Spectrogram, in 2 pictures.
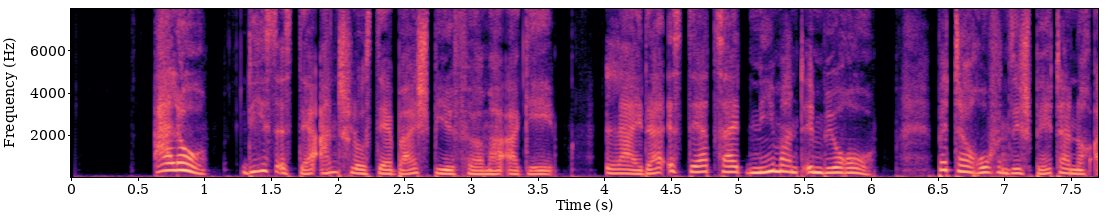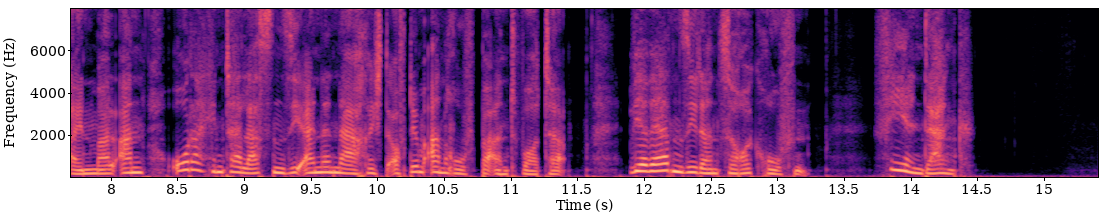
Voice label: TELEFONANSAGE; LOFT VOICES

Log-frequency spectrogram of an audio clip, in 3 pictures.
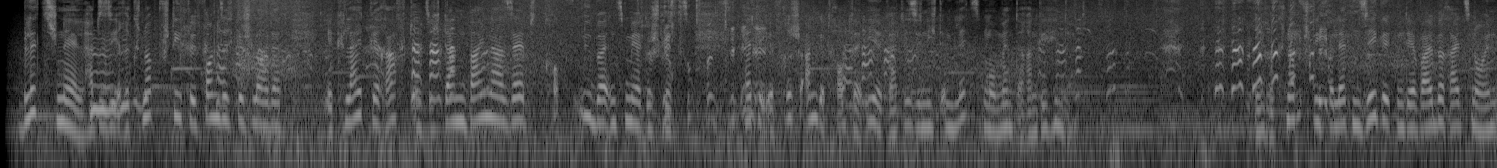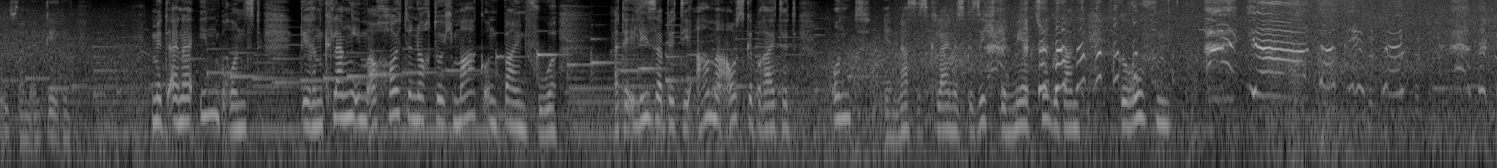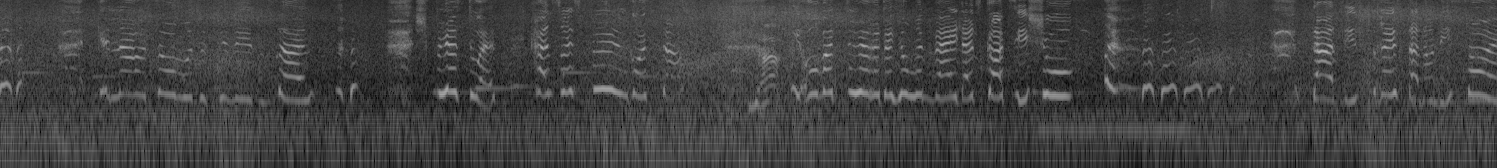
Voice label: Hörspiel; Honigtot; Audible

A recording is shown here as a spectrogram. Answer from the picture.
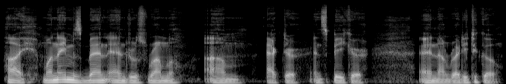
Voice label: Vorstellung EN

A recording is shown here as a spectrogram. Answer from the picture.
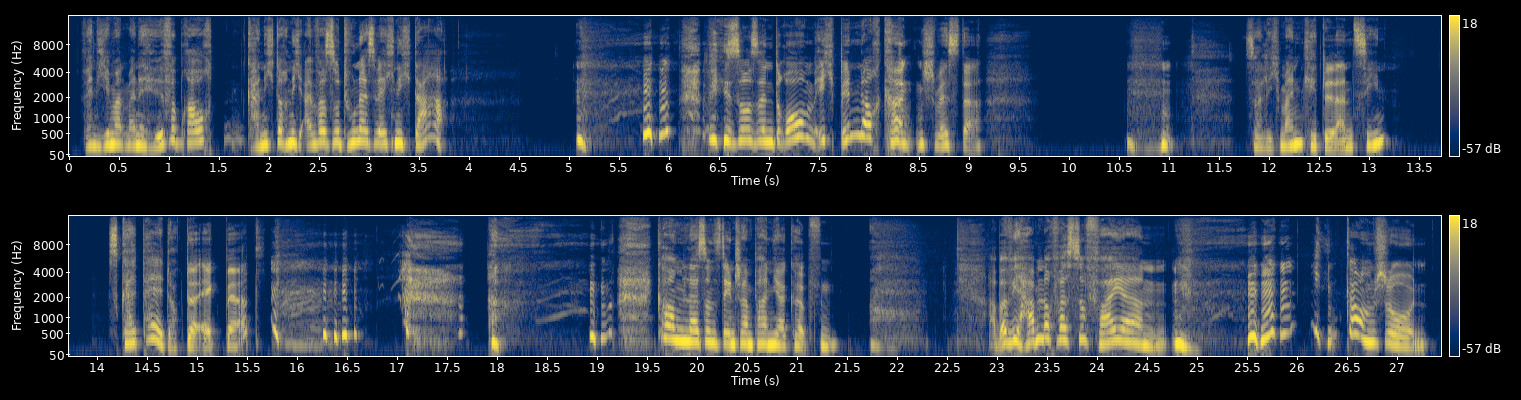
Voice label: synchron

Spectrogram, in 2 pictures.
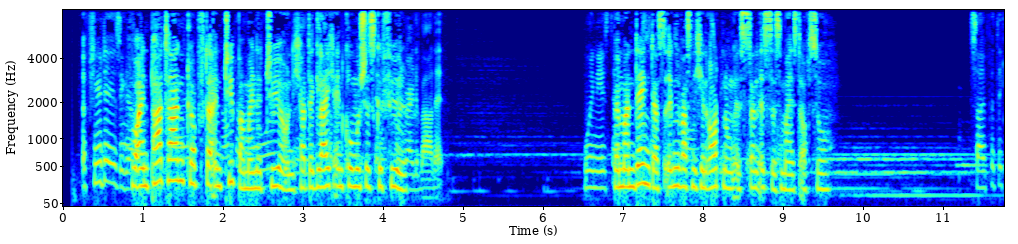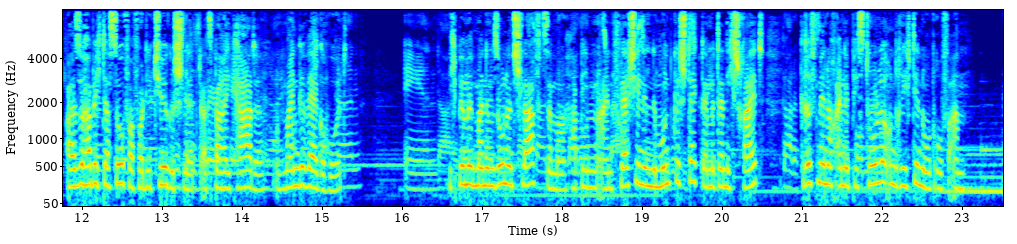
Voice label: doku; spiegel tv

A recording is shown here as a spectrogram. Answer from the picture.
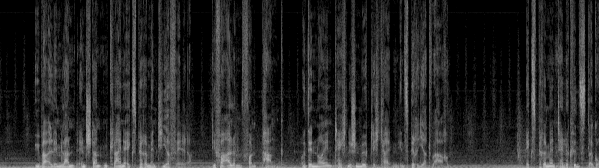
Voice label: Doku Musik Synthesizer Deutsch stereo

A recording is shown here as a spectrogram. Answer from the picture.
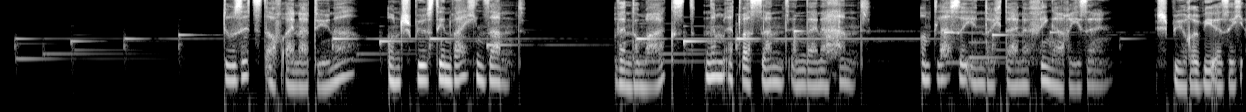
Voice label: Meditation

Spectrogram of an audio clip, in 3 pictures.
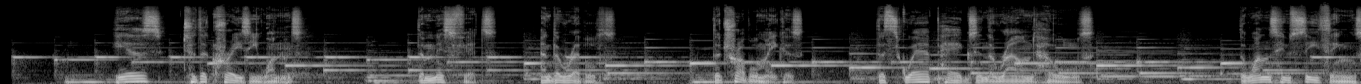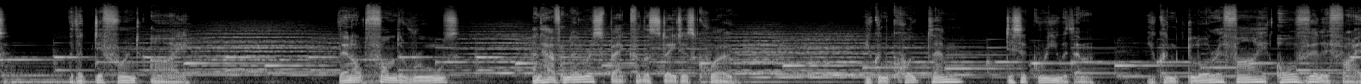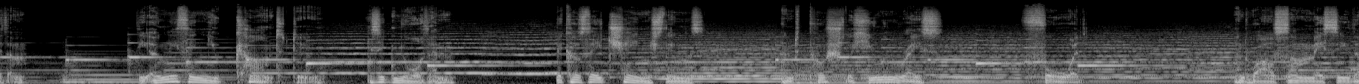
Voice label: uk englisch; voxhaus

